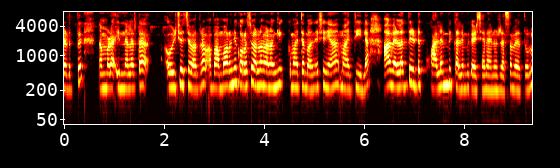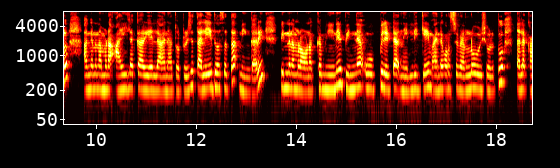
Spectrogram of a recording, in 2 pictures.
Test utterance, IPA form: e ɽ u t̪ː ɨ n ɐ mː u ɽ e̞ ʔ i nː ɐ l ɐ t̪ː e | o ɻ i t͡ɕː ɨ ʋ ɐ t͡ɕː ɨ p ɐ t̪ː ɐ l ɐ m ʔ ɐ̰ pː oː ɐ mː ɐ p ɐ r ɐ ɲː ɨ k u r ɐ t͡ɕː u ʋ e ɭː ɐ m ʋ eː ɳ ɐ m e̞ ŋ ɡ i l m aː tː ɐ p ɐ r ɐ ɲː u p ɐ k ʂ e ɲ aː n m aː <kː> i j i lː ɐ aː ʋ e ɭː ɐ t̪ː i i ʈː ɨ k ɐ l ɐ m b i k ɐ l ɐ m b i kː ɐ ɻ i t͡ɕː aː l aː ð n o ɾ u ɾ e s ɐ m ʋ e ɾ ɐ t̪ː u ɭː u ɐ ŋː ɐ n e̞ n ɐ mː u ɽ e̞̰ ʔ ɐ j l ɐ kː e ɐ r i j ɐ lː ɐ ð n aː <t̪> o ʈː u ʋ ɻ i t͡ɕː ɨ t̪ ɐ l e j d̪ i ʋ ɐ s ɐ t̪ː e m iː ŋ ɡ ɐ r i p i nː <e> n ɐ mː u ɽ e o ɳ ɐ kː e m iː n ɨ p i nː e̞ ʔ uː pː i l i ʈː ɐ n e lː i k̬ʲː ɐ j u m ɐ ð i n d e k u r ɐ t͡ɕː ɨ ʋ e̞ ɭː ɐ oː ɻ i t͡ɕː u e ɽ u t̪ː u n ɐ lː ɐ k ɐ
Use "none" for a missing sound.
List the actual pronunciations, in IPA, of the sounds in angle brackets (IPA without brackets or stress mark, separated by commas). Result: tː, t̪, e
